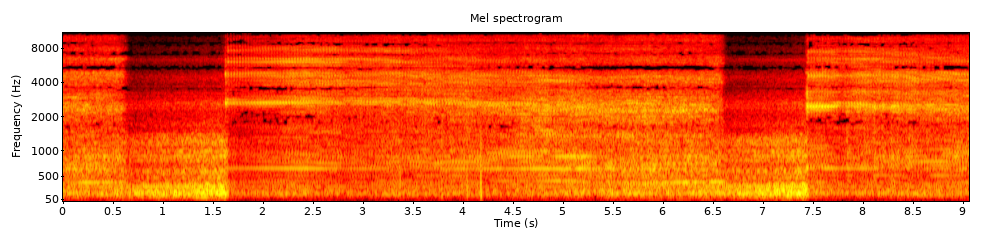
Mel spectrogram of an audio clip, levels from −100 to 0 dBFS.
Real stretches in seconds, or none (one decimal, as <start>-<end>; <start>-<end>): 0.0-5.0; 5.6-9.1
